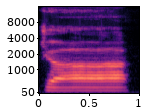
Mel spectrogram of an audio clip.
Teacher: نون زبر نا، وثمود الذین، جیم الف زبر جا، جیم جو ہے یہ زبان اور تالو کے درمیان والے حصے سے ادا ہوگا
